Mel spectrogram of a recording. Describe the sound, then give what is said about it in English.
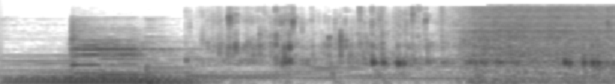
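Coffee poured into a cup makes a wet, trickling pour with squishy drips and splashes. It is fairly loud and follows a brief tonal sound at the start. “Smell that? That's the smell of carefully crafted coffee being poured into your cup”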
